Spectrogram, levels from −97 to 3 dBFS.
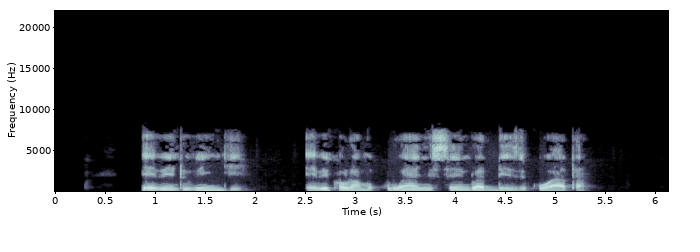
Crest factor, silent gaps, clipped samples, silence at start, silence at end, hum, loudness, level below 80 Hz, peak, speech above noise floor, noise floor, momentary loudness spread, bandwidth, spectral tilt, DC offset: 16 dB; none; under 0.1%; 0.85 s; 0.85 s; none; -17 LUFS; -56 dBFS; -2 dBFS; 71 dB; -87 dBFS; 11 LU; 8 kHz; -4 dB/octave; under 0.1%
